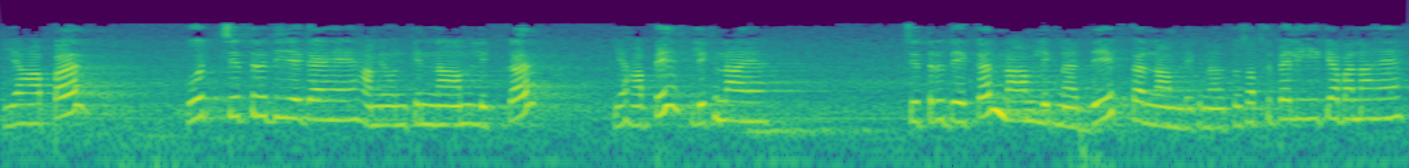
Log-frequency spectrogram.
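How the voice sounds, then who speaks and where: A woman's voice: high-pitched, moderate pace, fairly bright tone. A woman Hindi teacher giving an online lesson to young children, spelling words out piece by piece. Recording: long reverb, faint background noise.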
